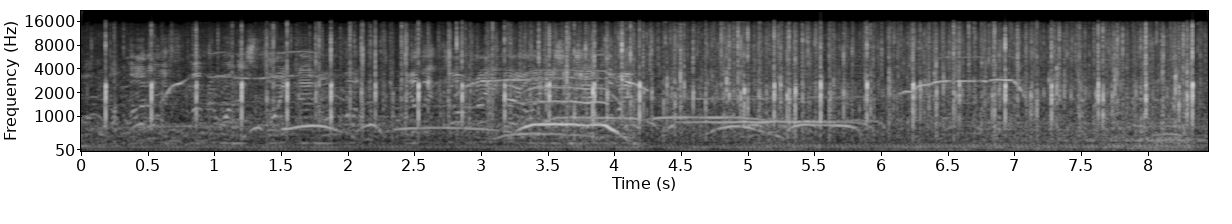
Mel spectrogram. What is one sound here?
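A crowd cheers and whistles nearby.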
